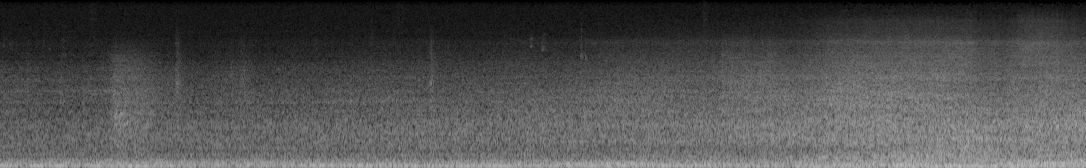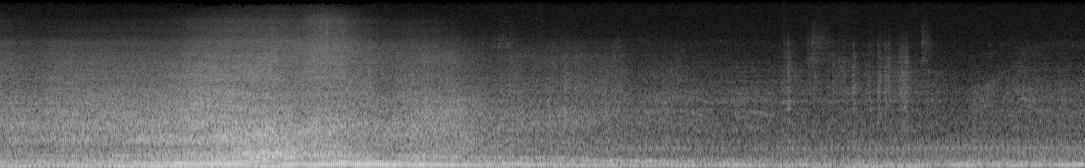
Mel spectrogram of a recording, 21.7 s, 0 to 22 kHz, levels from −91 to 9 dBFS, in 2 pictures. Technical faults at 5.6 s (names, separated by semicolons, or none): none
